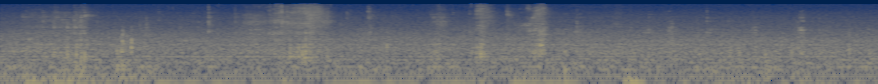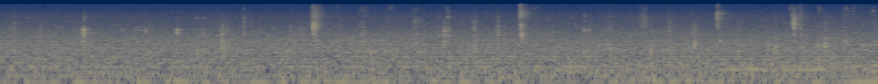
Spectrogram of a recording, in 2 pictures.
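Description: Eating spicy maratang soup: close chewing and mouth sounds, with scattered sharp clicks of a metal spoon and tongs against the takeout bowl.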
